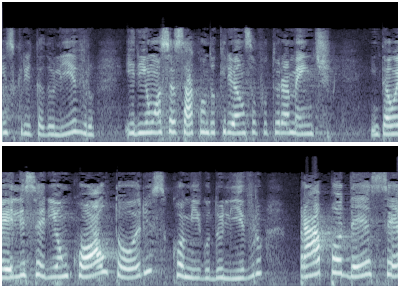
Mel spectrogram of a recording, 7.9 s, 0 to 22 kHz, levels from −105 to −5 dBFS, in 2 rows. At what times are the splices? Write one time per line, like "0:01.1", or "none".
none

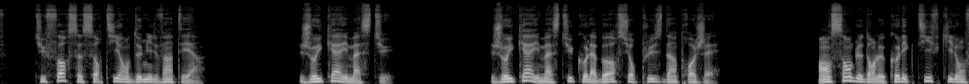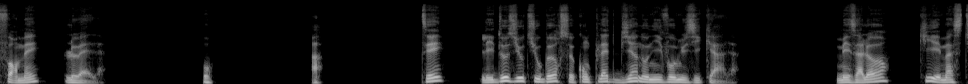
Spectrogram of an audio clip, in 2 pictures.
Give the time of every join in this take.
none

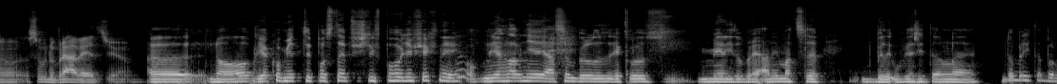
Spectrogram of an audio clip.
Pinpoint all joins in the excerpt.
0:01.5

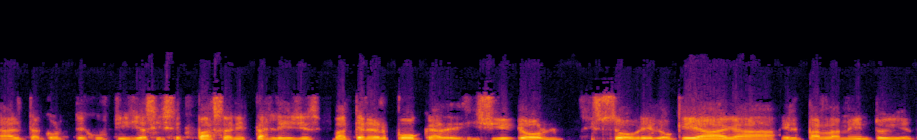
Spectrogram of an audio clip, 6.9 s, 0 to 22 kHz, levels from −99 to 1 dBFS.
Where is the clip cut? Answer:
0:02.9

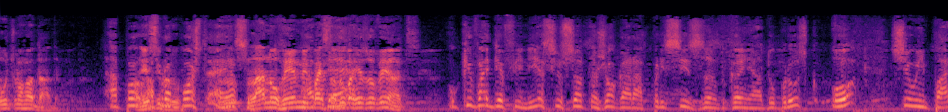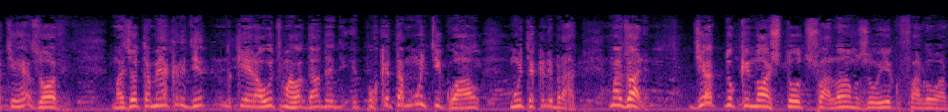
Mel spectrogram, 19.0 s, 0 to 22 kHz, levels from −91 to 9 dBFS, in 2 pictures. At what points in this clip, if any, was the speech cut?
0:01.0

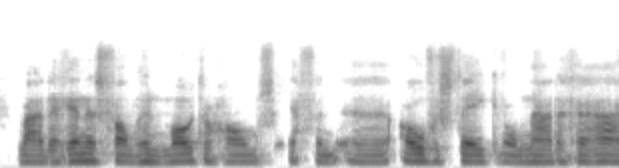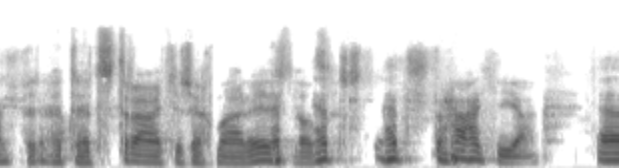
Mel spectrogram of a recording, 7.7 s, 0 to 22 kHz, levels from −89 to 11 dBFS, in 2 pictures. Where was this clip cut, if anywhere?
none

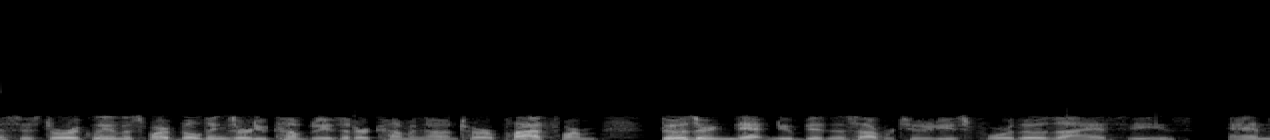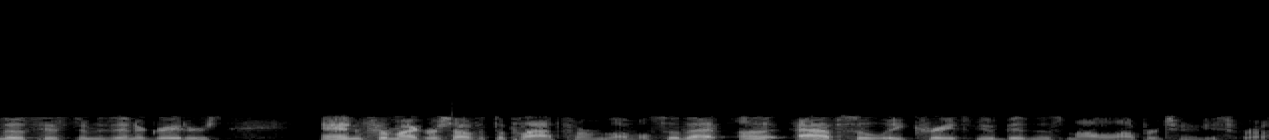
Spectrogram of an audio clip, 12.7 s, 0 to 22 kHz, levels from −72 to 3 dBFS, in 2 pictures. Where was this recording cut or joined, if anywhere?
0:01.2

